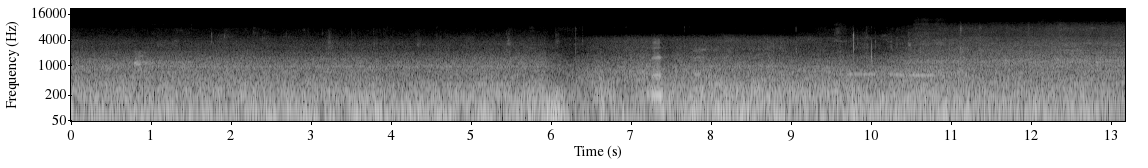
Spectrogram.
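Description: City street ambience: a steady wash of traffic noise, with a brief sharper sound about seven seconds in.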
